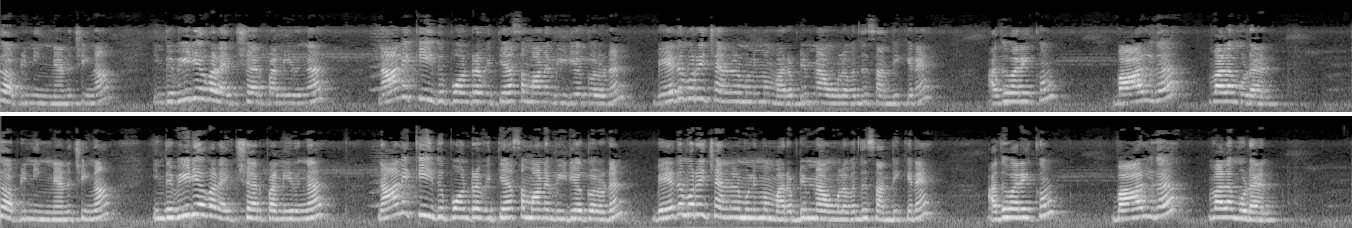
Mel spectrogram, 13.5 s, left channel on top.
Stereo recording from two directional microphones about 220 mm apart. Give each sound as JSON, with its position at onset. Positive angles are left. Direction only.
{"t": 0.0, "sound": "a woman's voice", "side_deg": -50}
